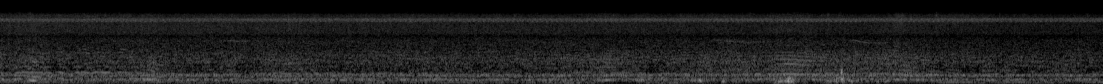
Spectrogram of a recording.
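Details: Continuous buzzing from a 2017 honey bee nuc, recorded 19 September 2018: a thick, even hive hum with low murmuring texture, a steady faint high whine, and a couple of brief soft knocks near the end.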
